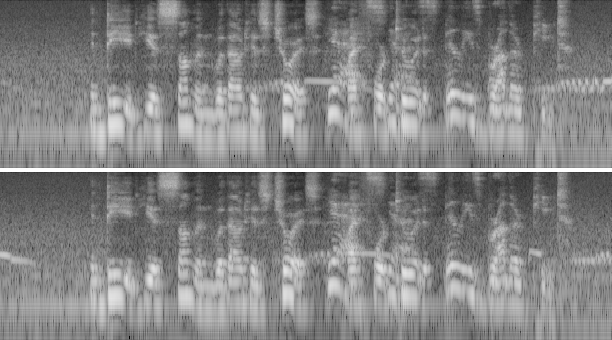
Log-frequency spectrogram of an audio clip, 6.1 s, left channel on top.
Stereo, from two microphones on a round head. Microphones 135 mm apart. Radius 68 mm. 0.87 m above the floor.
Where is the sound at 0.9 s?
10° left (ahead or behind), 0.7 m.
